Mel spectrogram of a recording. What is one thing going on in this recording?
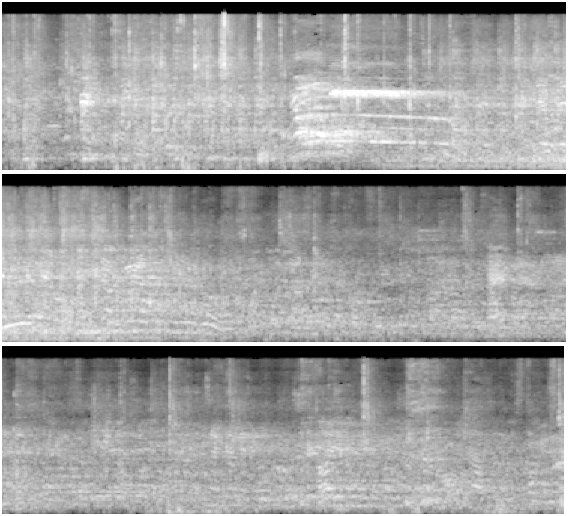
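Skate wheels roll and scrape on the hard court.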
